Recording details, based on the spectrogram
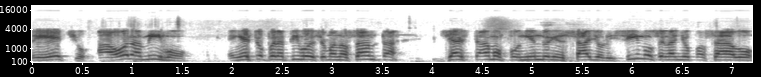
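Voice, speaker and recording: A man with a Dominican accent, high pitch, ordinary pitch variation, moderate pace and very even loudness. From Dominican Republic. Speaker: municipal risk management official. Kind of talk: interview. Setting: phone call. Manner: formal. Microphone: phone line.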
